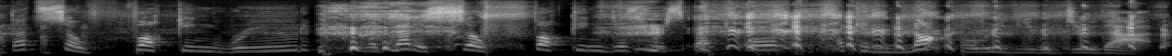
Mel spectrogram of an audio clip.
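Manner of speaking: high, loud, laughing tirade; retold screaming. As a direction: scold them loudly, half laughing. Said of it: "I was screaming".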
